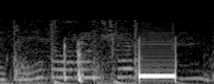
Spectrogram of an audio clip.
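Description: telephone tone

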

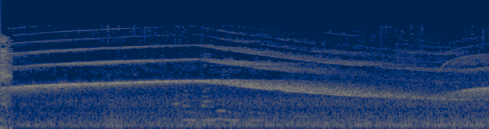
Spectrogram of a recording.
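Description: ambulance siren

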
